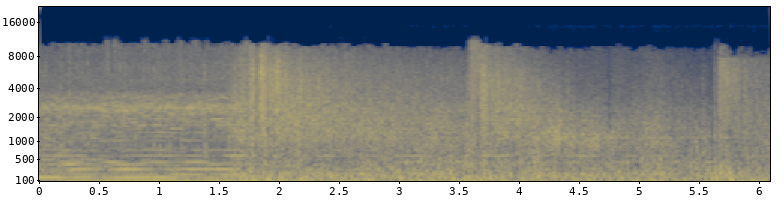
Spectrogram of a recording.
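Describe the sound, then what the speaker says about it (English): Rock blasting in the Bingham copper mine pit: a heavy, rumbling blast that roars on continuously, with two sharper cracks breaking through the loud, sustained din. "After the rock is blasted free and crushed"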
